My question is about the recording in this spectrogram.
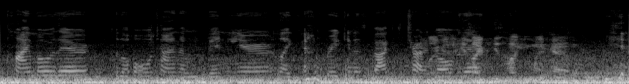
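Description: Steady low rumble of a van's engine and road noise heard from inside the moving cabin.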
